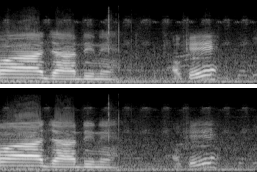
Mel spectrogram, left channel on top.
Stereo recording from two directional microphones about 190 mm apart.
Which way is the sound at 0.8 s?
20° right (ahead or behind).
